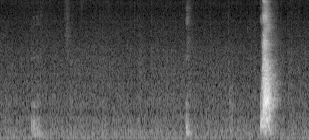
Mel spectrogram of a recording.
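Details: A pet dog during spring break, seemingly threatening a curtain indoors: two faint short sounds, then one sharp, loud, sudden bark near the end in a quiet room.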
